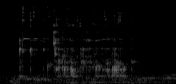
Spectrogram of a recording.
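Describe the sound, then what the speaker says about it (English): Liquid pours into a container, a steady splashing, bubbling stream lasting about a second before tapering off, close and moderately loud with no talking. "let's go ahead and pour all of it in"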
